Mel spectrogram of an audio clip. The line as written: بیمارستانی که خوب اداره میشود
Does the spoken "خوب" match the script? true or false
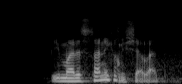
false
